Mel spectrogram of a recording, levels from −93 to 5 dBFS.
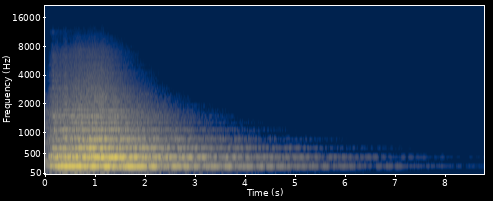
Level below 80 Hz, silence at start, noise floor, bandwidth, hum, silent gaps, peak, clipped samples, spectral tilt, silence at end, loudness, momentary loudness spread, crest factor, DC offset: -60 dBFS; 0 s; -87 dBFS; 4.7 kHz; none; none; -6 dBFS; under 0.1%; -10 dB/octave; 4.7 s; -18 LUFS; 23 LU; 16 dB; under 0.1%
